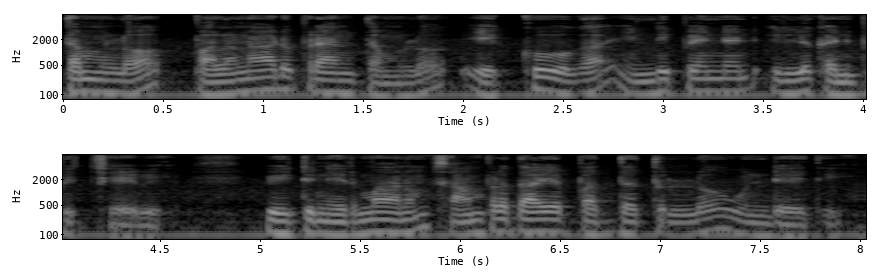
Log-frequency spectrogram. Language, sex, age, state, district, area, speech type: Telugu, male, 30-45, Andhra Pradesh, Palnadu, urban, spontaneous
